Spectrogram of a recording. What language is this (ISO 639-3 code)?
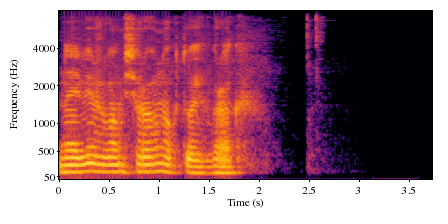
rus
